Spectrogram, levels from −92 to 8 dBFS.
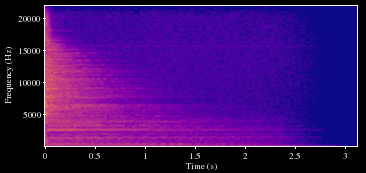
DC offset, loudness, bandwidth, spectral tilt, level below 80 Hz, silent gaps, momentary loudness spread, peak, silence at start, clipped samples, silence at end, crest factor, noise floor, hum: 0.7%; -33 LUFS; over 20 kHz; 1 dB/octave; -62 dBFS; none; 24 LU; -2 dBFS; 0 s; under 0.1%; 0.05 s; 34 dB; -62 dBFS; 60 Hz at -65 dBFS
